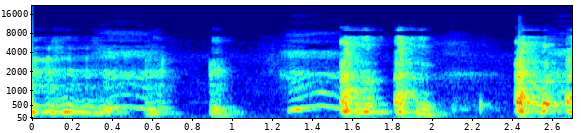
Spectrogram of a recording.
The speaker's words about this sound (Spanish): ¿Qué me pasó? Ay, como que escuchó la tos media rara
